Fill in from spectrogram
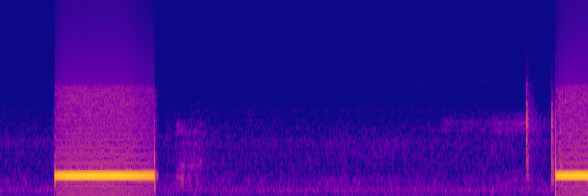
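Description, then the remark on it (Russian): A phone line rings out unanswered: a steady mid-pitched ringback tone sounds for about a second, falls silent for several seconds, then starts again, loud and without any voices. “Я вот сейчас по нему звоню.”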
